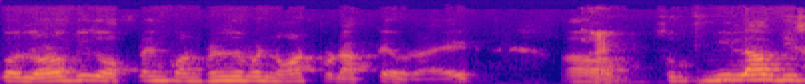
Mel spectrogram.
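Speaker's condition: No condition

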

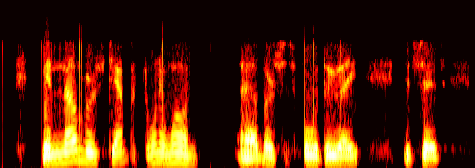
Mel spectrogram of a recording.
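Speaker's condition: Cerebral palsy; since birth

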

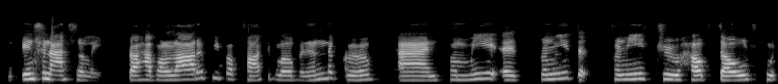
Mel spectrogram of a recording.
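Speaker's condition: Deaf; wears hearing aid

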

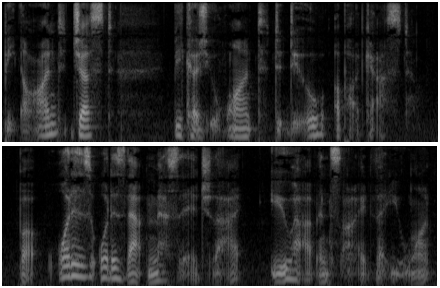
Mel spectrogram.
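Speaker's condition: Spasmodic dysphonia; voice audibly affected

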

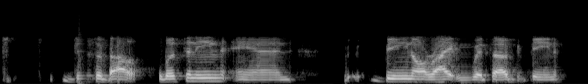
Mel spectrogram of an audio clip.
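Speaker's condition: Stuttering; stuttering since around age five, group therapy at school, private therapist in Birmingham, therapy five to 18; still stutters; repeated sounds

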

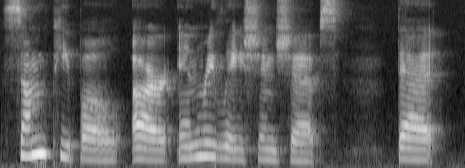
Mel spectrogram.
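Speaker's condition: No condition

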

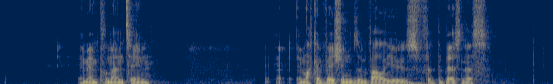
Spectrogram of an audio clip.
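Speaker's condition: Stammer; past exposure therapy, 10-week CBT course from age 22; stammers more when nervous, pauses before answering, avoids phone use, no stammer in inner monologue; repeated sounds

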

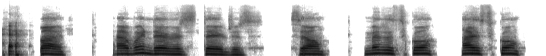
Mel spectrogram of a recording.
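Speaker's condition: ALS; speech and eventually breathing

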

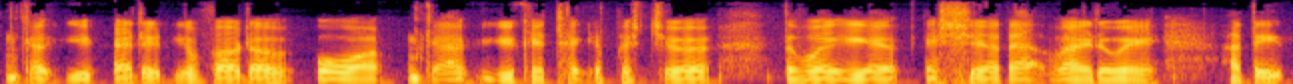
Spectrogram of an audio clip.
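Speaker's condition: Deafness; cannot hear well

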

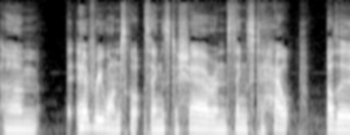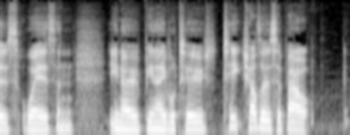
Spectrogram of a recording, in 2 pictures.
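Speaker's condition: No condition

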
